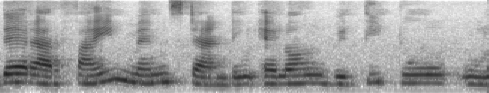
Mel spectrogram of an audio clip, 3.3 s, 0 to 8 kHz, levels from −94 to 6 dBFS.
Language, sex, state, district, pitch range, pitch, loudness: English, female, Telangana, Hyderabad, 195-235 Hz, 215 Hz, -18 LUFS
